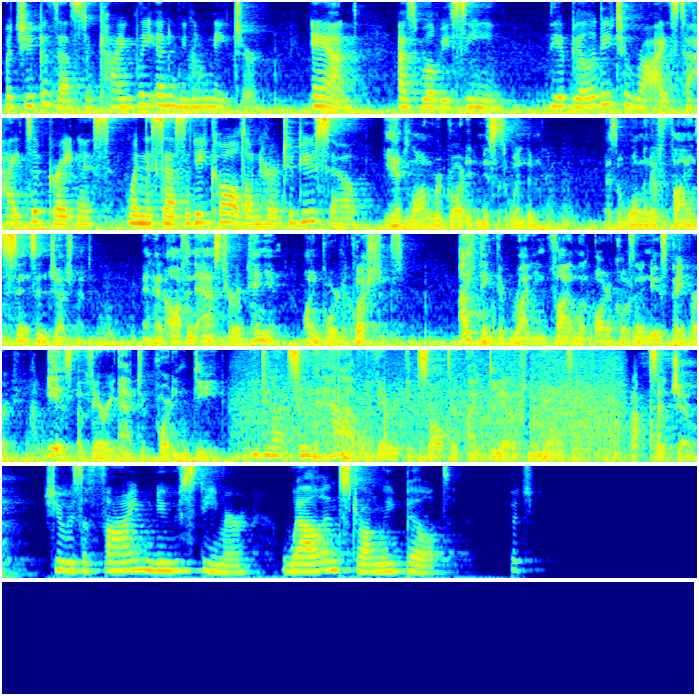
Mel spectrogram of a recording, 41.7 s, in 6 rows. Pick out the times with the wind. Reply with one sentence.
The wind can be heard from 0.0 to 27.4 s.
